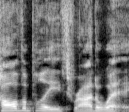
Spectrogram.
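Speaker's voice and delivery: ordinary delivery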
